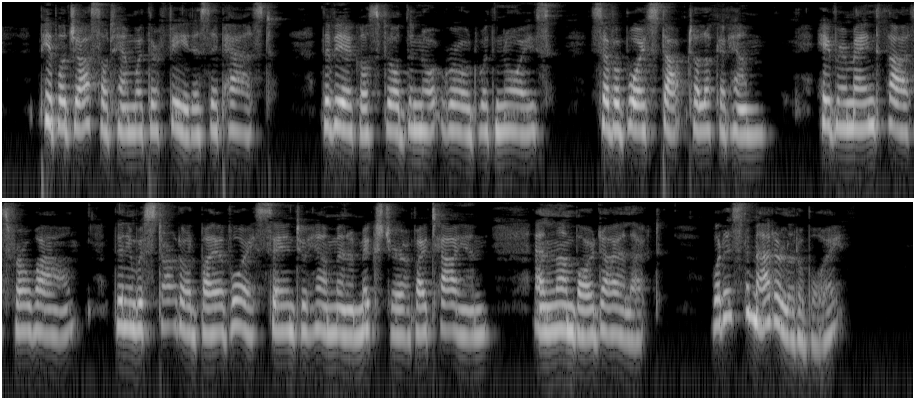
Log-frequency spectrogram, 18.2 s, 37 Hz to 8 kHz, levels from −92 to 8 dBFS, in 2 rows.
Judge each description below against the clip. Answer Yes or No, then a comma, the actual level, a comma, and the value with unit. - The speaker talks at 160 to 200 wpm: Yes, average, 175 wpm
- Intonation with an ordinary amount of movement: No, narrow, 2.2 semitones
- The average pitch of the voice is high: Yes, high, 235 Hz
